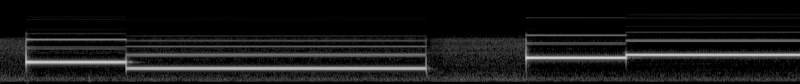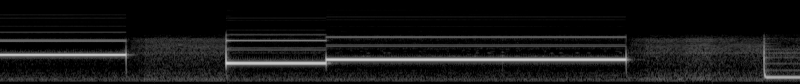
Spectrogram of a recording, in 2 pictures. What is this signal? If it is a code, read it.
Two-tone page, heard as a one-second tone, then a three-second tone, about 1050 then 750 Hz, about 1300 then 1500 Hz, about 1000 then 1190 Hz, with noise. It is heard from 0.3 to 14.3 s.
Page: motorola pager tone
